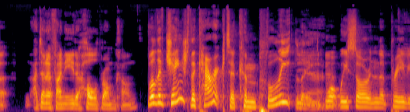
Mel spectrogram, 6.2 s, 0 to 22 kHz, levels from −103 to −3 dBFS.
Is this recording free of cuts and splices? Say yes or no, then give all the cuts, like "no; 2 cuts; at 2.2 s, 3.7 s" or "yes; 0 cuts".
no; 3 cuts; at 1.5 s, 2.1 s, 4.9 s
